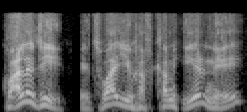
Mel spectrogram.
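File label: Dutch male, voice; Pirates Of The Caribbean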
